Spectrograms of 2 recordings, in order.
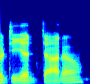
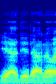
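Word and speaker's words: Deodato: Director Ruggiero I can't pronounce the last names. – Ruggiero Diodato. – Yeah, Diodato, and was charged with obscenity,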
